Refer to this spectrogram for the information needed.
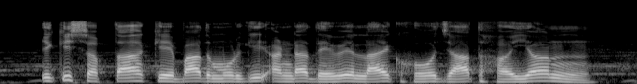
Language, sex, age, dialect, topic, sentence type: Bhojpuri, female, 25-30, Northern, agriculture, statement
